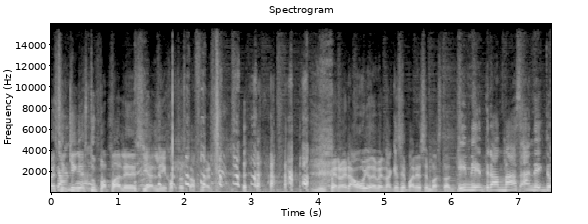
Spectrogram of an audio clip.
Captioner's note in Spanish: risas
